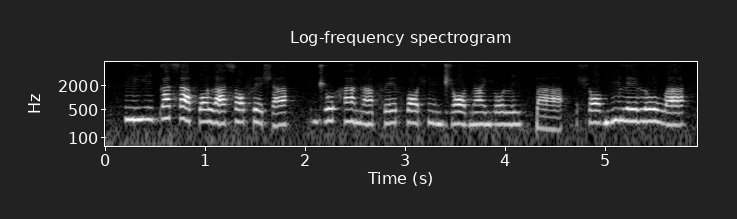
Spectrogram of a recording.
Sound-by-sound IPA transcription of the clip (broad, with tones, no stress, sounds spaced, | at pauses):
ĩ˦ j i˦ ɡ a˦ s a˦˨ f ɔ˨˦ l a˧ s ɔ˦ f e˦˨ ʃ a˨˦ | d͡ʒ o˧ h ã˧ d ã˨ f e˨˦ f ɔ˧ ʃ ĩ˧ d͡ʒ ɔ˧ d ã˧ j o˧ l i˧ k͡p a˨ | ʃ ɔ˨ ɡ ĩ˨˦ l e˧ l o˦ w a˧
